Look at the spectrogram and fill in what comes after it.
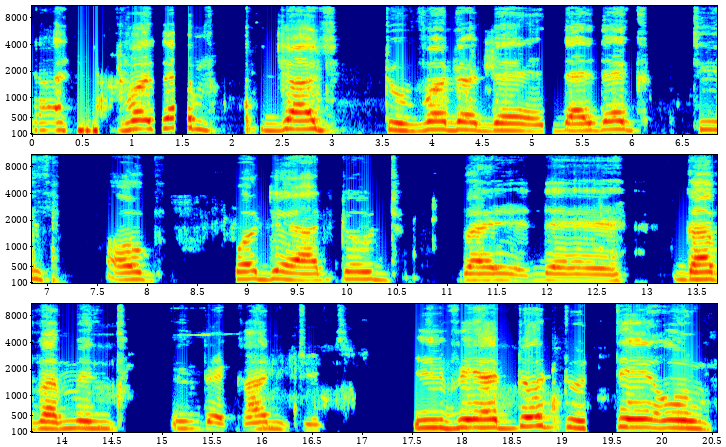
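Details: Dysarthria in an adult man living with cerebral palsy.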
